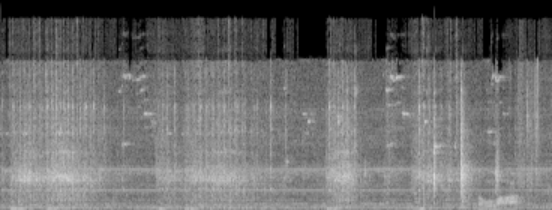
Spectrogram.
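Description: A sewing machine stitches a vest in a steady run of rapid needle strokes with brief pauses, close and fairly loud, while a voice talks over it.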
